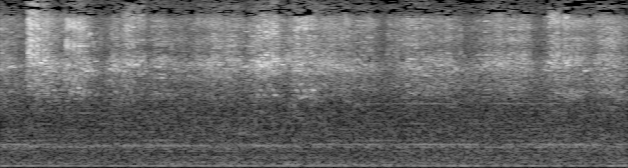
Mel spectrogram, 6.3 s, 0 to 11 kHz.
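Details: Wild red-masked parakeets on skyscraper tops in San Francisco during rain in late October 2021 give harsh, raspy squawks every second or two over the steady hiss of heavy rain, with a low hum underneath.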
